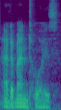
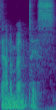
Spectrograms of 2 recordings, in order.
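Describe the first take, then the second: First: The last syllable is said with the o sound. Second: The last syllable is said without the o sound. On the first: The speaker calls it right. "I prefer pronouncing the O. I respect the O in Adamantoise" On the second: The speaker calls it wrong. "the game does insist it's Adamantis"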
